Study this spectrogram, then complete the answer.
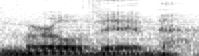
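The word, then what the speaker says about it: Merlwyb: right i know that her name is merle vib and the w is a v so it's almost like a german pronunciation but not 100 let's see look at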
